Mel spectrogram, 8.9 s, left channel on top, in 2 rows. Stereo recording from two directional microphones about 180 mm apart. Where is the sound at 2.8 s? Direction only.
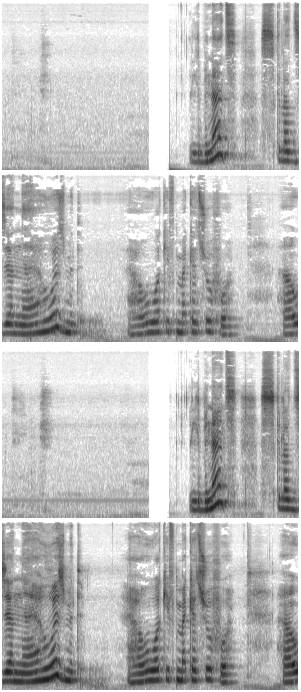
Centre (ahead or behind).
